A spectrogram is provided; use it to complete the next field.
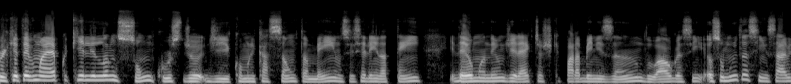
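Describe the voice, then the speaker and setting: Fairly high in pitch, a man speaks at a very fast pace. The sound is dry and close with no echo, on a very clean recording with a silent background. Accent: rural São Paulo. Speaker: public speaking coach. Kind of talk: podcast interview. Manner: animated.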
